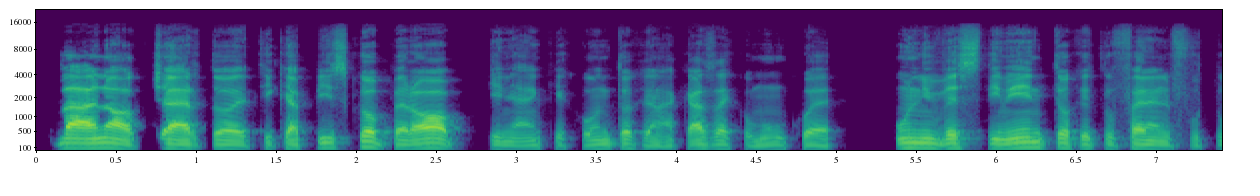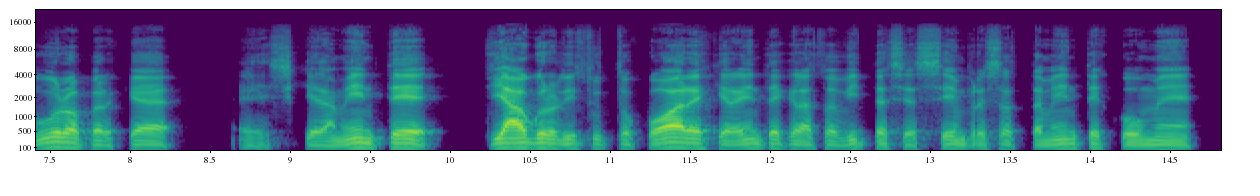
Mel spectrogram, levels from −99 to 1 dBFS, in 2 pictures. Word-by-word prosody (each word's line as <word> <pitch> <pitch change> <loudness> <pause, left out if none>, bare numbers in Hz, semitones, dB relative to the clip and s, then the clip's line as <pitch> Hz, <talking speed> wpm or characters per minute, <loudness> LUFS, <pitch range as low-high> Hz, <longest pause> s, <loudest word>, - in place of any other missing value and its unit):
Va', 100 -1 +8
no, 105 0 +3
certo, 85 +1 +2
e 80 -4 -2
ti - - -14
capisco, 105 +3 -2
però, 95 +3 +3
tieni 80 -2 -8
anche 80 +1 -10
conto 90 +2 -6
che 80 - -9
una 70 -1 -9
casa 85 0 -3
è, 85 - -5
comunque, 75 0 -8 0.4
un 105 0 0
investimento 100 +2 -1
che 90 -2 -8
tu - - -11
fai 90 -1 -1
nel 80 -3 -4
futuro 110 +2 0
perché, 80 0 -2 0.3
ehm, 70 -2 -14
s - - -13
chiaramente 100 +6 +1 0.2
ti 100 - 0
auguro 105 -1 +8
di 90 -1 -4
tutto 90 - -10
cuore 100 -3 +6
chiaramente 90 +3 -2
che 90 - -4
la 80 - 0
tua 80 - -6
vita 90 +3 -6
sia - - -8
sempre 85 -1 -5
esattamente 85 +2 -6
come, 85 -1 -4
90 Hz, 160 wpm, -24 LUFS, 80-100 Hz, 0.4 s, Va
